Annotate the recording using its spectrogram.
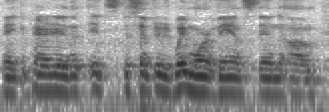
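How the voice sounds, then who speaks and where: The voice keeps a fairly even intonation, with noticeable background noise and audible room echo. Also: man. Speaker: movie reviewer. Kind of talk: casual film review monologue. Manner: fast; halting, many fillers.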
